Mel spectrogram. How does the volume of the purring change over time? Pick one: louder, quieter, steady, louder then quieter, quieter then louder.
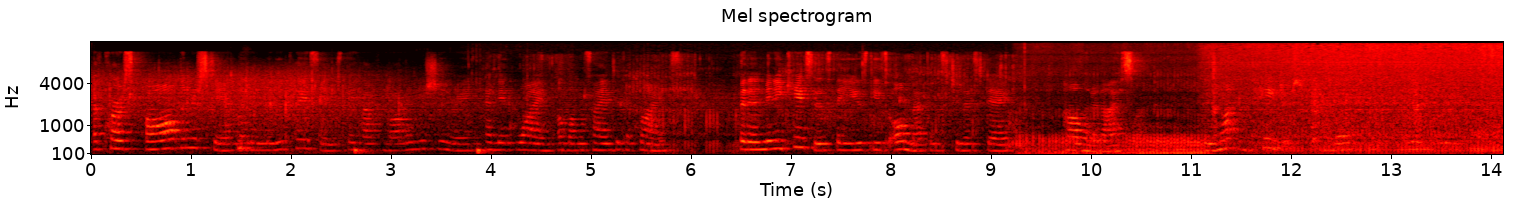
quieter then louder.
